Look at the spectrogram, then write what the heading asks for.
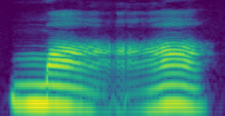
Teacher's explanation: we call it tone 3 or say low tone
